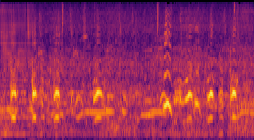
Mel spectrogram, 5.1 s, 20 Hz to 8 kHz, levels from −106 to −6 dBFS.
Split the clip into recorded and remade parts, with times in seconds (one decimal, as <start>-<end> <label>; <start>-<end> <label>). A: 0.0-0.7 remade; 0.7-5.1 recorded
